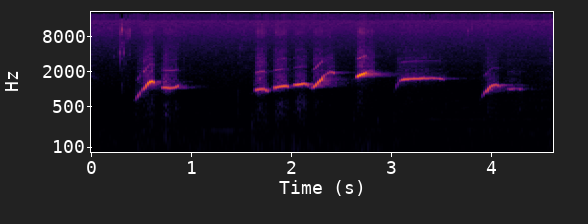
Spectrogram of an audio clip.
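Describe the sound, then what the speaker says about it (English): A person whistles the Bridge Over the River Kwai march tune, a clear solo whistle of short sliding notes in a bouncy phrase, close and fairly loud with no other sound. "let me whistle Bridge Over the River Kwai on the show as much as I want to"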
